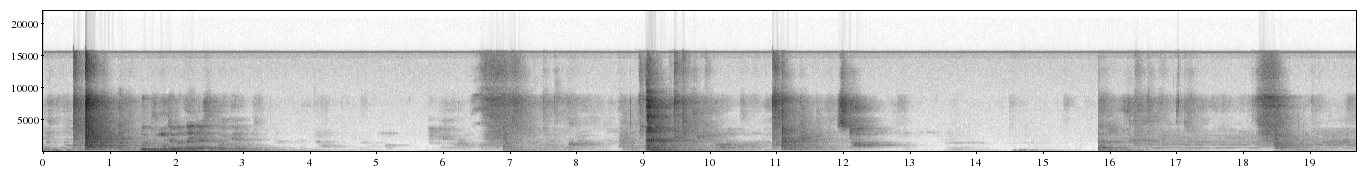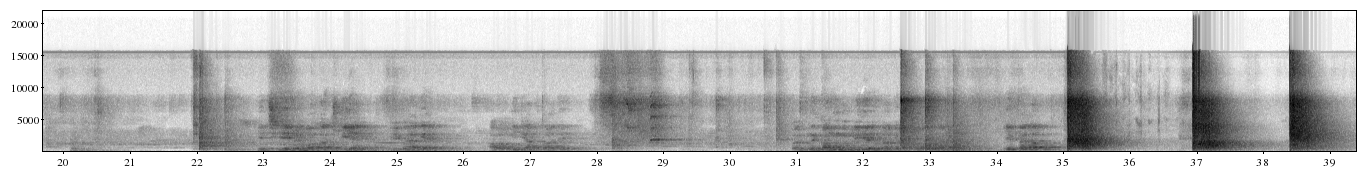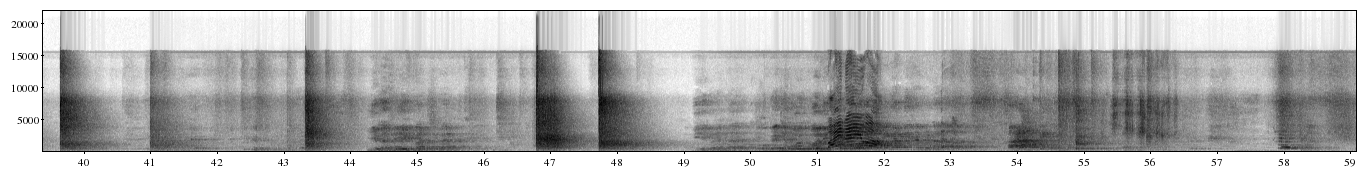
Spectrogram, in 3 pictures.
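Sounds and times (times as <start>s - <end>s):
balloons bursting with echo: 35.0s - 41.6s, 43.2s - 44.2s, 46.7s - 49.0s.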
